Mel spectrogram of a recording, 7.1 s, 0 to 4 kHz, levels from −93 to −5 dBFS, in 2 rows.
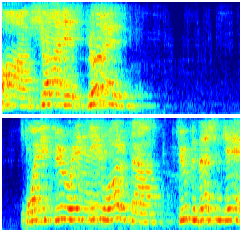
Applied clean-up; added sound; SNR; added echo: neural separator model SepFormer DNS4.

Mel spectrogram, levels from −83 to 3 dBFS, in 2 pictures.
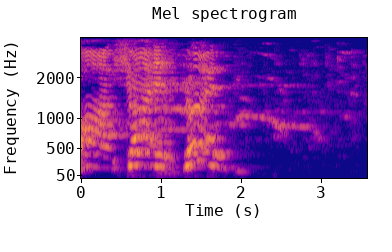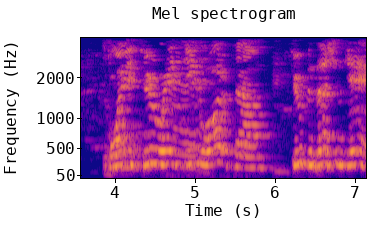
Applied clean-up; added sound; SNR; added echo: classical method WPE with log-MMSE.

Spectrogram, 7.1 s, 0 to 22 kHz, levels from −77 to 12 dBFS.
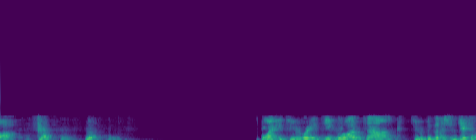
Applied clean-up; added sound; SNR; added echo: neural mask model DeepFilterNet 3.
